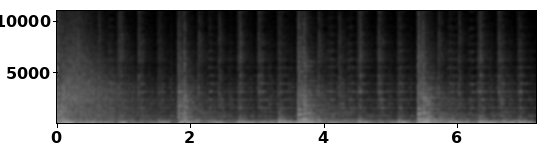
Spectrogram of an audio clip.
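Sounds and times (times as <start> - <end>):
music: 0.0 - 7.1.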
